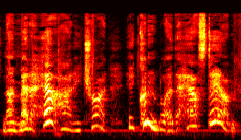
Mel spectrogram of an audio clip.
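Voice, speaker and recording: A woman reading a scripted children's story in a theatrical, expressive way, lingering on words. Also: a little high, measured pace, vocal fry, a little hiss or hum.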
